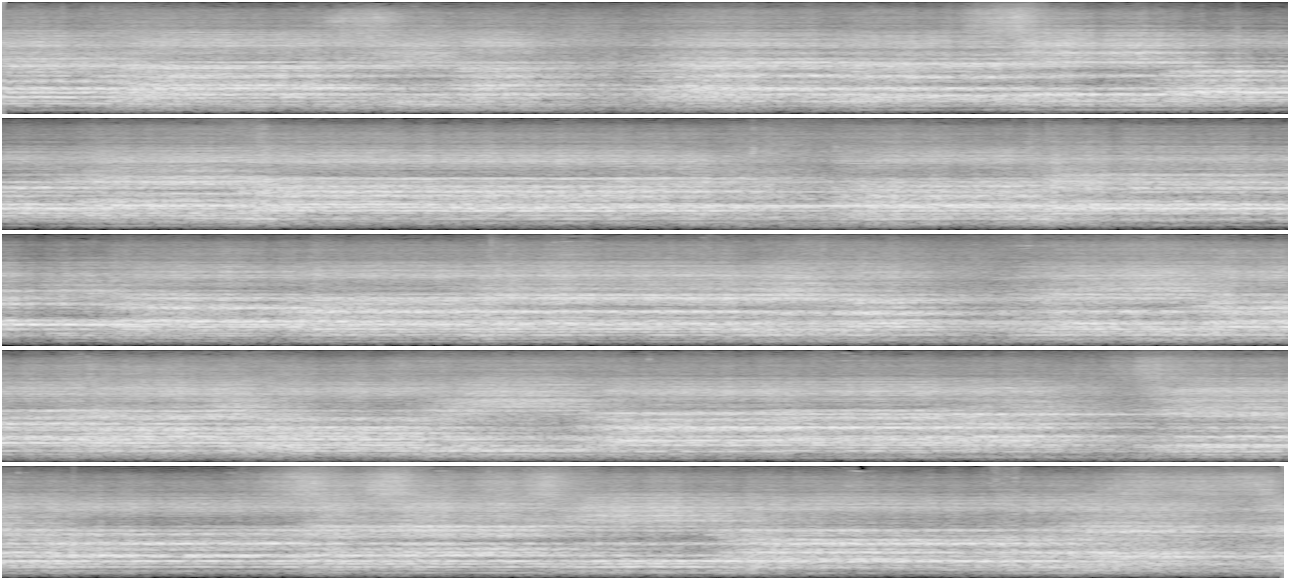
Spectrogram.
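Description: Large massed student choir singing in long sustained phrases, with three short breaks between phrases.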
